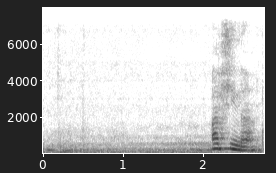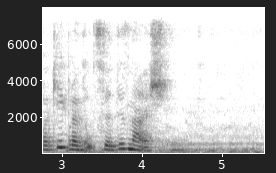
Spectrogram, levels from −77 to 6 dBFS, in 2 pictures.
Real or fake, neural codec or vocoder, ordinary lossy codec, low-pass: fake; codec, 16 kHz, 4 kbps, FunCodec, trained on LibriTTS, 50 frames a second; Opus, 64 kbps; 7.2 kHz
